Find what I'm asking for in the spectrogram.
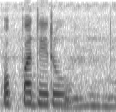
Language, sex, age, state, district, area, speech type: Kannada, female, 30-45, Karnataka, Bangalore Urban, rural, read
